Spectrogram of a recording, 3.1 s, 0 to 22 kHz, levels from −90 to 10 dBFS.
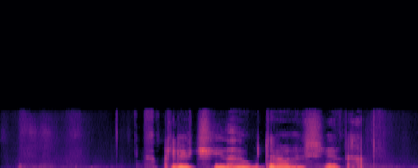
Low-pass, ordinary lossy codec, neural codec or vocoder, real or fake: none; none; codec, 16 kHz, 1 kbps, FreqCodec, larger model; fake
